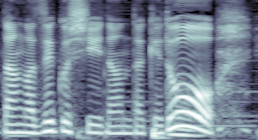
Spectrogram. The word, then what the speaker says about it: ゼクシィ: ゼクシー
